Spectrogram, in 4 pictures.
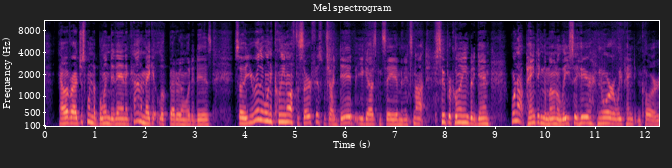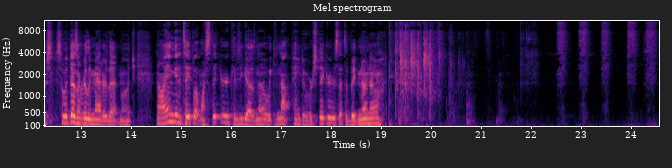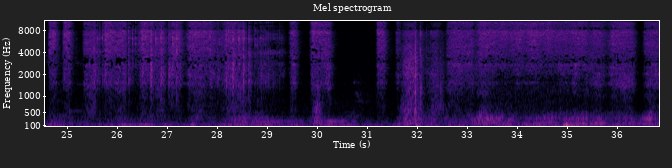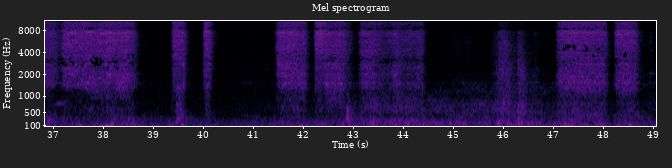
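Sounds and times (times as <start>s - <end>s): aerosol spray can hissing: 22.5s - 28.6s, 29.4s - 30.4s, 32.5s - 38.7s, 39.4s - 40.2s, 41.4s - 44.4s, 47.0s - 48.8s.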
